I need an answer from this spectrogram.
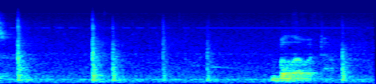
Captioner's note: chalk tapping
